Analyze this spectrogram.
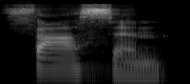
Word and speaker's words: fasten: To fasten, the T is silent.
